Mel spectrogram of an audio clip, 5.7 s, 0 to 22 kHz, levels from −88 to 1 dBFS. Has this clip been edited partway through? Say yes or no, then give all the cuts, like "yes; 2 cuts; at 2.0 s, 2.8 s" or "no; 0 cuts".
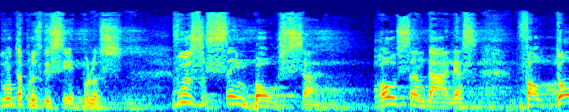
yes; 3 cuts; at 1.7 s, 2.0 s, 3.7 s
